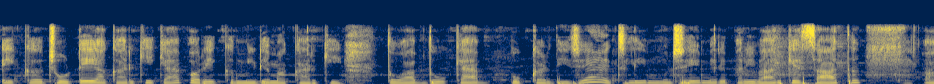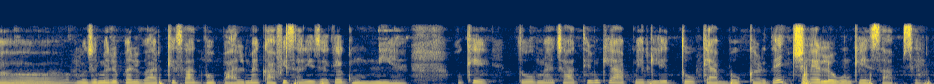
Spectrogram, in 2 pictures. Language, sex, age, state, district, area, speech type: Hindi, female, 30-45, Madhya Pradesh, Bhopal, urban, spontaneous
